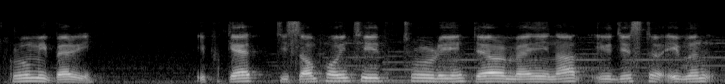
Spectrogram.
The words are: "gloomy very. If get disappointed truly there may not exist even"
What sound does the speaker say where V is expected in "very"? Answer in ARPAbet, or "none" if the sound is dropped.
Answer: B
